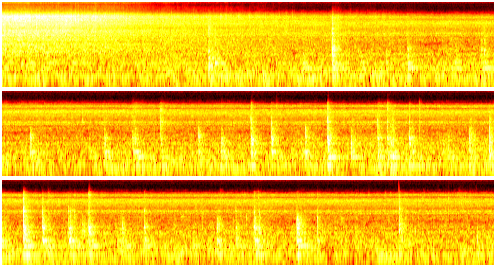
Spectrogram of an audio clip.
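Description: A thick sauce sizzles and bubbles in a pan, loudly at first and then more quietly.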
